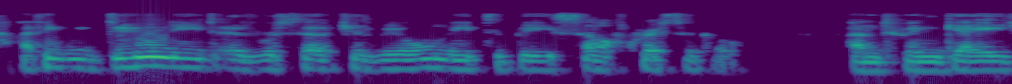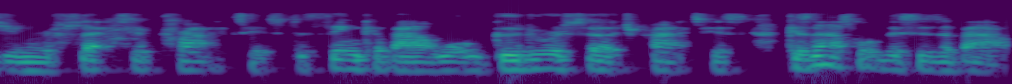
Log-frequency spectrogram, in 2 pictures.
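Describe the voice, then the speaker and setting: A man with a British accent talks at a fairly quick pace, his fairly low voice somewhat breathy. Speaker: research integrity charity representative. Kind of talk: panel presentation. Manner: fast.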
